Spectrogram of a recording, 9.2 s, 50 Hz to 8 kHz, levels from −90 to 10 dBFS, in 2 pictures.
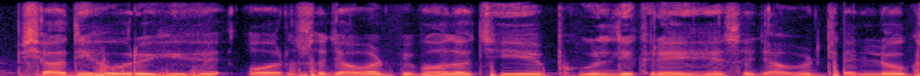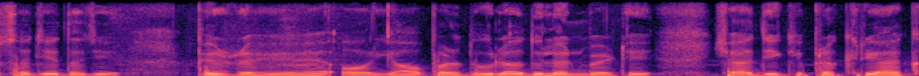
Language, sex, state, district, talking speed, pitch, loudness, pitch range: Hindi, male, Uttar Pradesh, Jyotiba Phule Nagar, 195 wpm, 160 Hz, -20 LUFS, 150-165 Hz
